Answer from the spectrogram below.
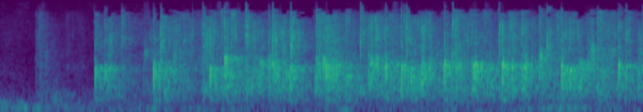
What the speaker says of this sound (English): Give them the biggest applause for them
